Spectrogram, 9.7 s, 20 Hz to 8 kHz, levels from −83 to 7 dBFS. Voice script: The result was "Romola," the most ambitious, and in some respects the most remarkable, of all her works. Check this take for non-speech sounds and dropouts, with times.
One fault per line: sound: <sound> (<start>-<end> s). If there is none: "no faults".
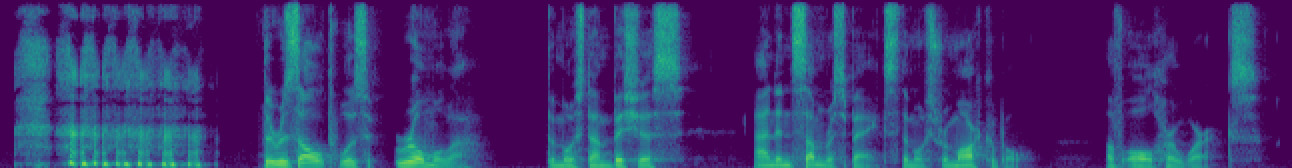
sound: laugh (0.1-1.7 s)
